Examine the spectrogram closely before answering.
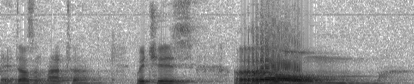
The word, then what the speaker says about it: Raum: doesn't matter, which is RAUM. RAUM. RAUM. RAUM. RAUM. And this apparently should emanate from the throat.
